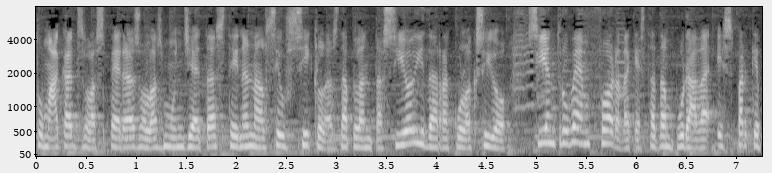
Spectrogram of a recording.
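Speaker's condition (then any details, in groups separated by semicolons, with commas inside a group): No condition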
